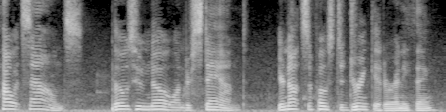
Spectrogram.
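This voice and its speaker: A woman's voice: mid-range voice, measured pace, darkish tone, slight background noise, lightly acted, low-quality recording. A woman playing a young character in casual dialogue in an amateur drama. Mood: curious.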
